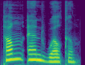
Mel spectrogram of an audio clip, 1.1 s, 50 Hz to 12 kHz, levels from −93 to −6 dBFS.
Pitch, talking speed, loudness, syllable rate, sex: 210 Hz, 160 wpm, -17 LUFS, 5.0 syllables/s, female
